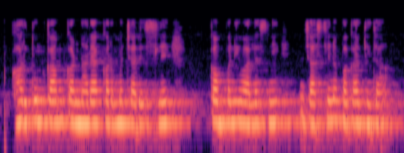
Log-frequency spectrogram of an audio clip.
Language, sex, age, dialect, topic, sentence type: Marathi, female, 18-24, Northern Konkan, banking, statement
